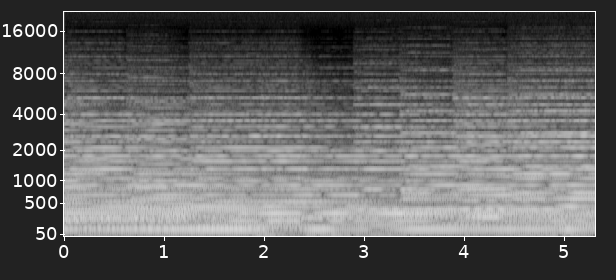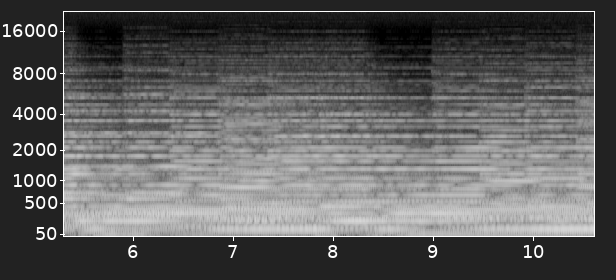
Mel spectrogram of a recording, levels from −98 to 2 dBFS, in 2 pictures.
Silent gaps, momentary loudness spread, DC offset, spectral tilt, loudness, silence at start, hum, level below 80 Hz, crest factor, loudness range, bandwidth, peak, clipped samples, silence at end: none; 2 LU; under 0.1%; -6 dB/octave; -16 LUFS; 0 s; none; -34 dBFS; 12 dB; 1 LU; 11.5 kHz; -4 dBFS; under 0.1%; 0 s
